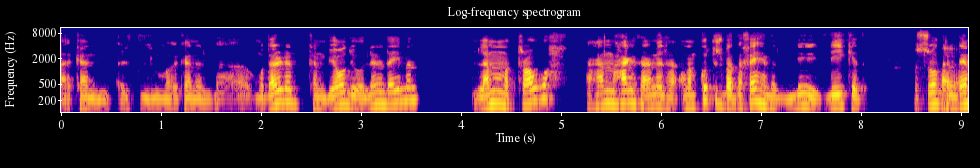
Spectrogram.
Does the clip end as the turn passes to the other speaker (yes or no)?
no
